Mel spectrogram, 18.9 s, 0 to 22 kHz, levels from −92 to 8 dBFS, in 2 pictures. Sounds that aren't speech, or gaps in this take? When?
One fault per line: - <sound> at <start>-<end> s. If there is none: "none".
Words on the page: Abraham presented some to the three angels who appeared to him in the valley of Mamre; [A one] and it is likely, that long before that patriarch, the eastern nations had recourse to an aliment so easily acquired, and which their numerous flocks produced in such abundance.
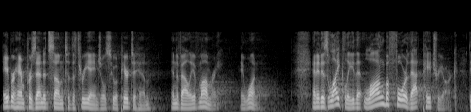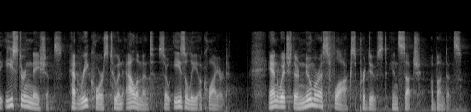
none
